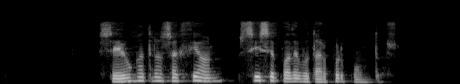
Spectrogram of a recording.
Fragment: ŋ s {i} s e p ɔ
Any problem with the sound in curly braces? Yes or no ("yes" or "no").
no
